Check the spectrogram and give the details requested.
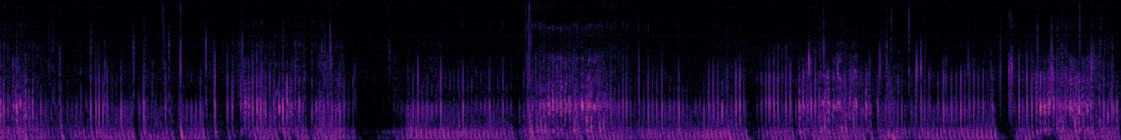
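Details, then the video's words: Kitten making odd noises again indoors; a continuous rough, purr-like rumble with faint pulsing runs through the whole stretch, briefly dropping out near the third and eighth seconds. "Zena making weird noises.. AGAIN!!"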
